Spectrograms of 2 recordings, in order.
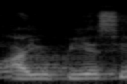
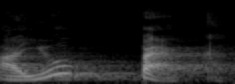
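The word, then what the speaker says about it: IUPAC: ध्यान रखिएगा, कई लोग इसको आयुपीएसी बोलते हैं, वो बिल्कुल प्रोनाउंसिएशन गलत है। इसका जो प्रोनाउंसिएशन होता है वो होता है आयुपैक।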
